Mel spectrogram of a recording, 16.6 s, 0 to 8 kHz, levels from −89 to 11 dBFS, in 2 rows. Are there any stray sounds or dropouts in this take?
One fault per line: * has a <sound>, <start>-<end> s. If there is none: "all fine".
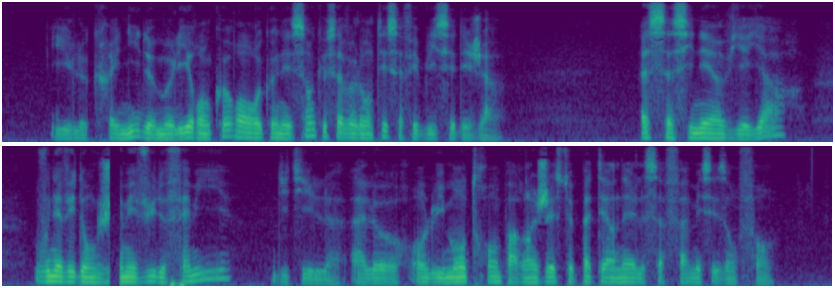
* has a dropout, 9.4-9.5 s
